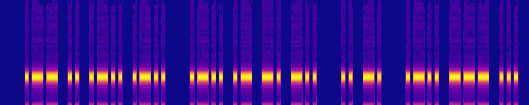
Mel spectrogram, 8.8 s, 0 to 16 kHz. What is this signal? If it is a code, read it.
Morse code, heard as a keyed tone, about 20 wpm, 1000 Hz. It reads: WILL LAND IN LOS
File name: qotdfiles / 20wpm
